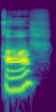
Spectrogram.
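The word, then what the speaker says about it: ق: এই কফ অক্ষরটা জিহবার গোড়া থেকে মোটা করে পড়তে হবে। এবং সবচেয়ে গুরুত্বপূর্ণ কথা হলো ফাতার উচ্চারণে আকার পড়া যাবে না। আমরা কফ ফাতহা কা বলতে পারবো না। ক বলতে হবে।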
